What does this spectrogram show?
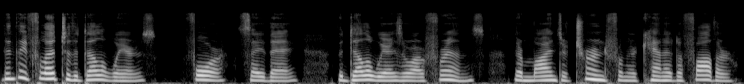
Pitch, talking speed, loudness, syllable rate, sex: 190 Hz, 170 wpm, -17 LUFS, 5.4 syllables/s, female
